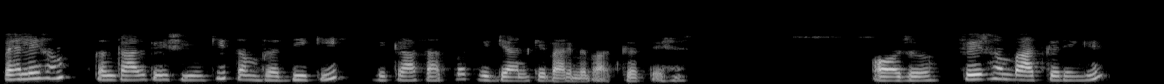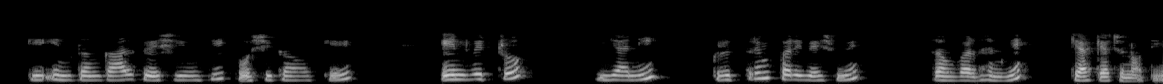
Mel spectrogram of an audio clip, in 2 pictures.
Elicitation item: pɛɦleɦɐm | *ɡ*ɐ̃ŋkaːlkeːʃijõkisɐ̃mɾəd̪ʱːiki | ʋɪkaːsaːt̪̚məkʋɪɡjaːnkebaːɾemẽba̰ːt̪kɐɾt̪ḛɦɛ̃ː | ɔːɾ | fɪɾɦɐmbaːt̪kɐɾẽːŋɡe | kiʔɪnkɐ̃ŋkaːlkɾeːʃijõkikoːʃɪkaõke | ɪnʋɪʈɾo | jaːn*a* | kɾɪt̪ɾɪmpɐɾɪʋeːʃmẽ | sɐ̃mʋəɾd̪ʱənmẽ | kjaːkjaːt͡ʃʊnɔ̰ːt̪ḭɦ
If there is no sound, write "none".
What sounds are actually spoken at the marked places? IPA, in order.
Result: k, i

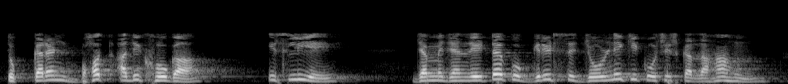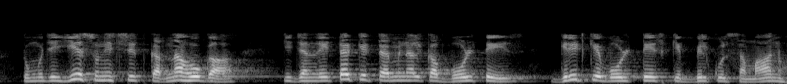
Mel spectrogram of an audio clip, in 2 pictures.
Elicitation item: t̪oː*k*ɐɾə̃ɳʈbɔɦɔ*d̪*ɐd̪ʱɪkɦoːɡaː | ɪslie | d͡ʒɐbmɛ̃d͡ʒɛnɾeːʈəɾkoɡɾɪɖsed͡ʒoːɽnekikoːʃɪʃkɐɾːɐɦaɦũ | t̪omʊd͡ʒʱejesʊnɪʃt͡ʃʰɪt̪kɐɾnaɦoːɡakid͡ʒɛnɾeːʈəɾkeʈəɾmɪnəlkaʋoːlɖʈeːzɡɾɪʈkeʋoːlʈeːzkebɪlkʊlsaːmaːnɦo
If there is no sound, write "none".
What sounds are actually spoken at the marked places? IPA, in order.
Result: k, t̪

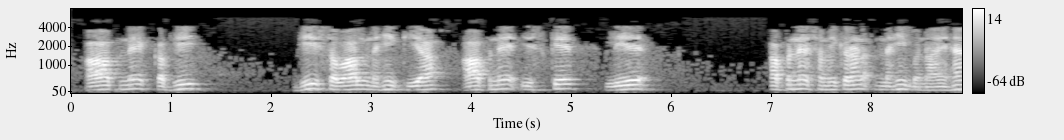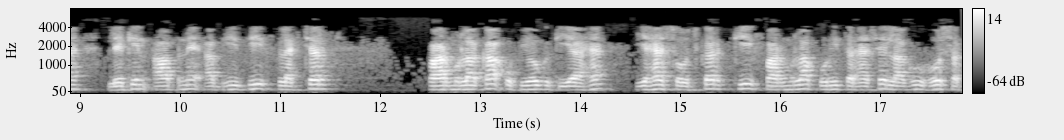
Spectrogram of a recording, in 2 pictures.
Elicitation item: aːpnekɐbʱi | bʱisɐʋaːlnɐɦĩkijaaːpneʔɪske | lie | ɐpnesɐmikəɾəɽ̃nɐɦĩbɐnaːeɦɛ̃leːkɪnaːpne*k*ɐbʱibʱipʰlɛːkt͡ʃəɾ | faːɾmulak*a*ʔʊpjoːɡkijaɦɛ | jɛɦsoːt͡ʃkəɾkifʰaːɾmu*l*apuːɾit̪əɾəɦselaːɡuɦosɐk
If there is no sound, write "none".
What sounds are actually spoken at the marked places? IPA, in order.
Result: ʔ, a, l

